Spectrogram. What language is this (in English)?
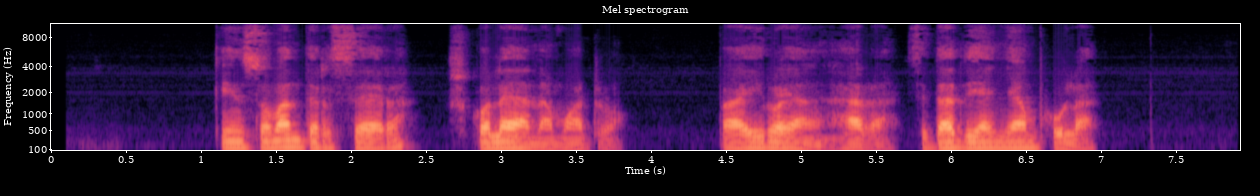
Koti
